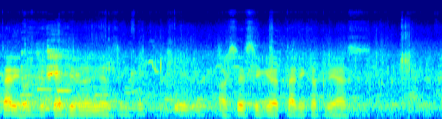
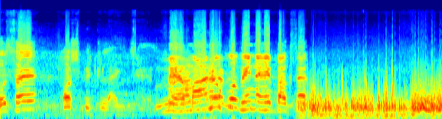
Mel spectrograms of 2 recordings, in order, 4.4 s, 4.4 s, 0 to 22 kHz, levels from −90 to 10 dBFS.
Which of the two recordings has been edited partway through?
second; 1 cut; at 3.1 s

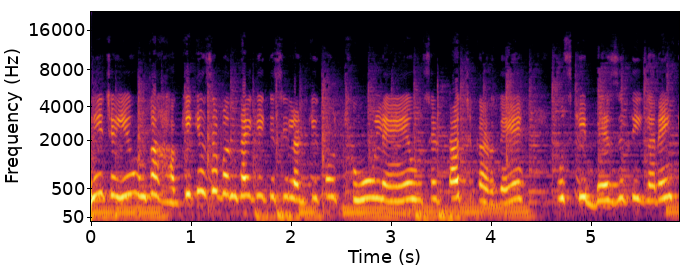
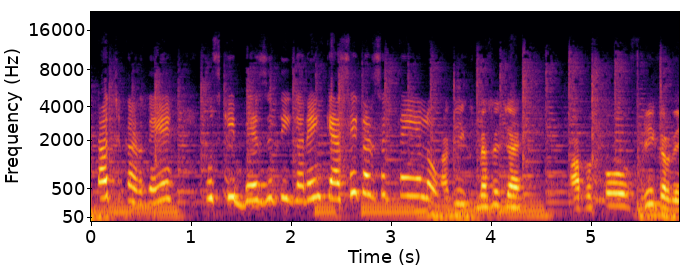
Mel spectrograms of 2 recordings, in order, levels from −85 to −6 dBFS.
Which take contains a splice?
second; 1 cut; at 3.5 s

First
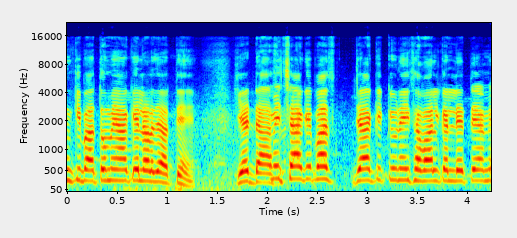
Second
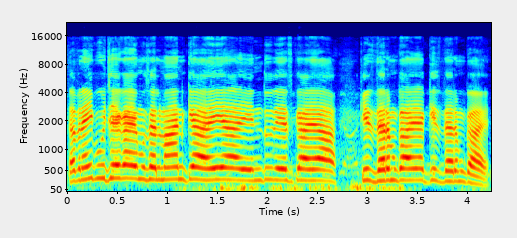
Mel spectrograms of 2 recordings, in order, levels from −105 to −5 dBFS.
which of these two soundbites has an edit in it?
first; 1 cut; at 2.1 s

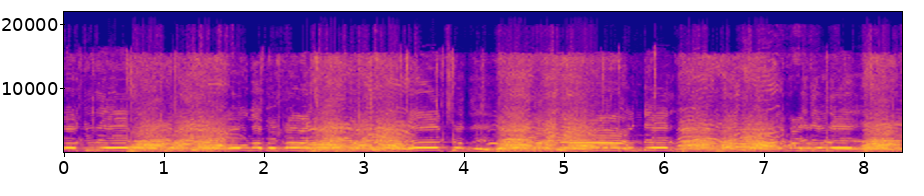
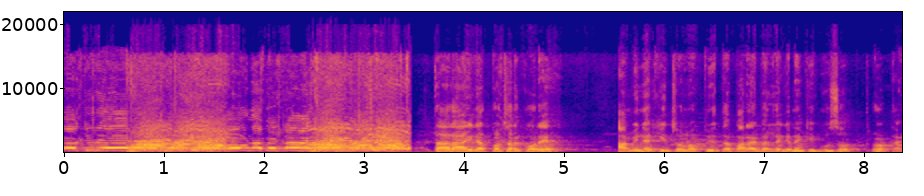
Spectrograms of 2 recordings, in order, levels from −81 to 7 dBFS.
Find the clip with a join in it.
second; 1 cut; at 3.4 s

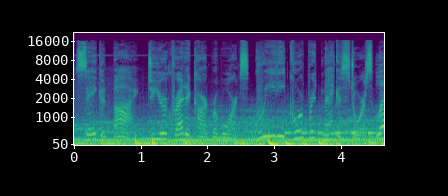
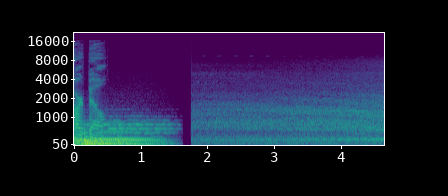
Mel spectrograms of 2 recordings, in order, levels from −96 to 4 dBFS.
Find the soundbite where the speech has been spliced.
second; 1 cut; at 1.8 s

